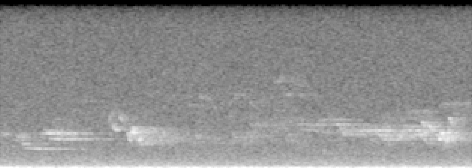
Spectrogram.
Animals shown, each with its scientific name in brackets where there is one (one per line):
Red-eyed Vireo (Vireo olivaceus)
Veery (Catharus fuscescens)
Wood Thrush (Hylocichla mustelina)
